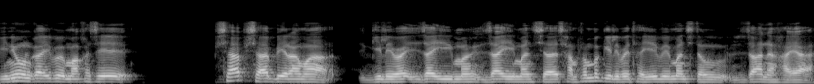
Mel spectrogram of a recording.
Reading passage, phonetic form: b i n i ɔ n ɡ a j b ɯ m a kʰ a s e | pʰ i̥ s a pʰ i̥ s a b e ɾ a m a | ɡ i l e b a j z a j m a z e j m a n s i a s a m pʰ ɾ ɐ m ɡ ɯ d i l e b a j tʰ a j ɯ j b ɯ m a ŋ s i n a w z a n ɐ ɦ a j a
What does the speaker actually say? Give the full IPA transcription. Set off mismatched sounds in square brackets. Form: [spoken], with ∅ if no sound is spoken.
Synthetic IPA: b i n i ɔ n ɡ a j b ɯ m a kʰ a s e | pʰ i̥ s a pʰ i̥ s a b e ɾ a m a | ɡ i l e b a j z a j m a z [a] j m a n s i a s a m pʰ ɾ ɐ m [b] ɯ [ɡ] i l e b a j tʰ a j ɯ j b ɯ m a [n] s i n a w z a n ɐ ɦ a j a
